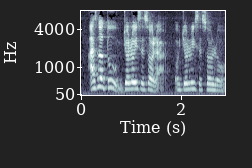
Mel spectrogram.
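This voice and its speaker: Audible room echo surrounds a woman talking fairly slowly. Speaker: podcast co-host. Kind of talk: casual chat.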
